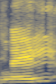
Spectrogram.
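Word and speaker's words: Wé: The Way, I'm correct. It's not spelled W-A-Y, correct? No, it is not. It is spelled W-E with an accent to make it sound like an A-Y.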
